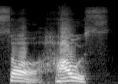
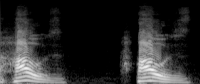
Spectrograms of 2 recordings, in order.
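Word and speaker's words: house: सो the same spelling को आप अलग तरीके से बोलोगे. लाइक अगर ये क्या है? नाउन है, so that is हाउस. बट अगर ये वर्ब है तो ज का साउंड आएगा, हाउस.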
